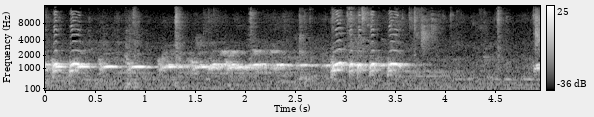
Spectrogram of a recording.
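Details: Zebra dove (local perkutut) in gacor manggung singing: fluttering coo notes that merge into a long, steady, slightly rising tone, with a fresh burst starting at the end.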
